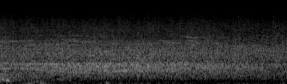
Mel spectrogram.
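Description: A concert crowd applauds and cheers loudly and steadily for a performer who has already left the stage, a dense wash of clapping that holds at an even level for about three seconds without pause or fade.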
